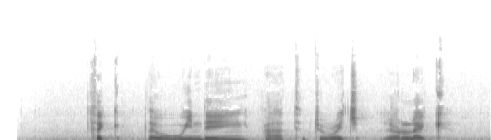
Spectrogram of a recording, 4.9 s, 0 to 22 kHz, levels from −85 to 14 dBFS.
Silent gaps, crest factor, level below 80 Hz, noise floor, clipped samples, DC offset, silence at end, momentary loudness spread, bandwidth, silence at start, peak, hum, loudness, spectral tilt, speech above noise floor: none; 24 dB; -74 dBFS; -54 dBFS; under 0.1%; under 0.1%; 0.1 s; 10 LU; 13 kHz; 0.5 s; -8 dBFS; none; -31 LUFS; -5.5 dB/octave; 25 dB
